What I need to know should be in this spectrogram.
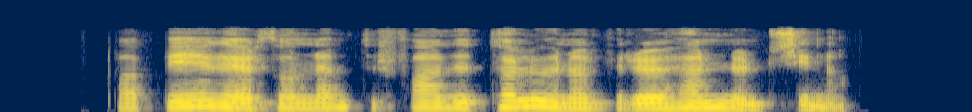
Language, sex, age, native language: Icelandic, female, 50-59, Icelandic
